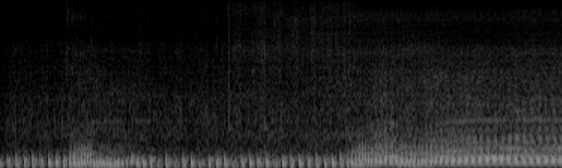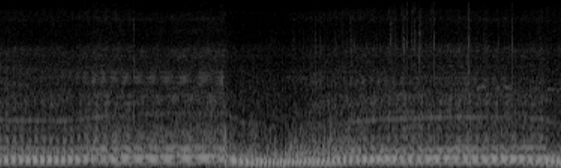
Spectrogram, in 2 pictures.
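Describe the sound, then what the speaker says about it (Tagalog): A motorcycle engine idles with a rattling chug, then revs up and pulls away, its steady drone holding loud and close with a brief dip in the middle. "paalis na po ako gamit ang aking motor"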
